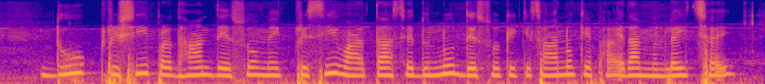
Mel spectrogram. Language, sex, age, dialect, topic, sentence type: Maithili, female, 25-30, Angika, agriculture, statement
